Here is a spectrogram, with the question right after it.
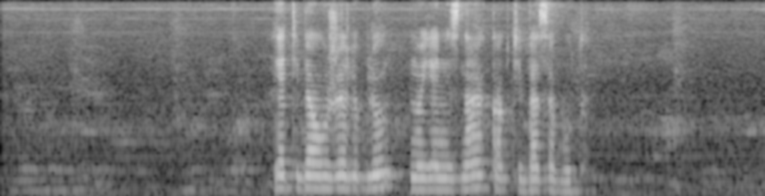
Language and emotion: Russian, neutral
